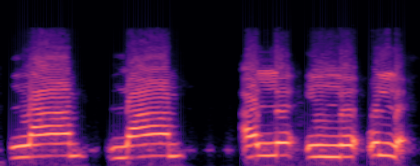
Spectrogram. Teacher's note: زبان کا جو کنارہ ہے ہمارا اس کو سامنے کے دانتوں کے مسوڑوں کو لگانے سے لام ادا ہوتا ہے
